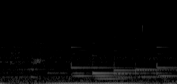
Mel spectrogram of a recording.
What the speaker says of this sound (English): What a time to get a phone call.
